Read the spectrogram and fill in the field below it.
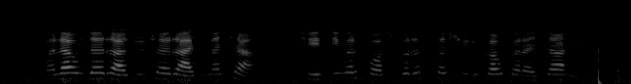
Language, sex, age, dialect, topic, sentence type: Marathi, female, 18-24, Northern Konkan, agriculture, statement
